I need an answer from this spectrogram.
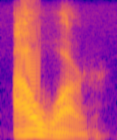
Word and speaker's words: Aouar: and also pep himself mentioned our and that's how you pronounce it guys you've basically it's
